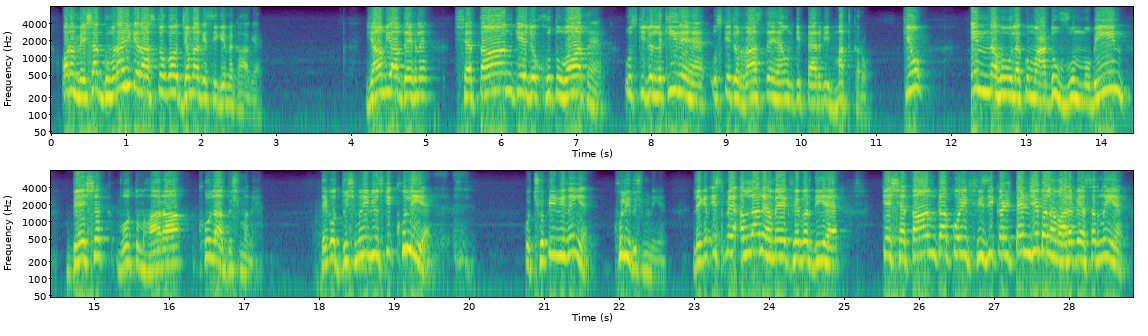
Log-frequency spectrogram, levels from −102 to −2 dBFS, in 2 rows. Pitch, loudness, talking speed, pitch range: 220 Hz, -6 LUFS, 175 wpm, 180-250 Hz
